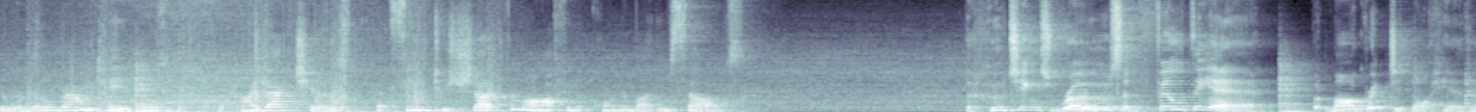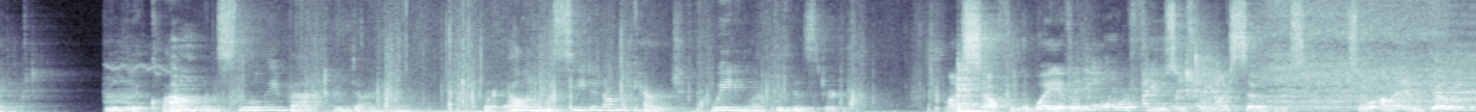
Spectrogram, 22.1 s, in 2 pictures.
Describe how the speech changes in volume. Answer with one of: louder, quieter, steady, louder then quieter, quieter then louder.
steady.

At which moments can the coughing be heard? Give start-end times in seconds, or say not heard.
11.8-12.7.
